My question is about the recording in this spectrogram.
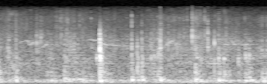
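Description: Labrador puppies scrabbling about a plastic wading pool: faint, scattered taps and clicks of paws and claws.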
